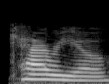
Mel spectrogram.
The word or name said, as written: caryo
